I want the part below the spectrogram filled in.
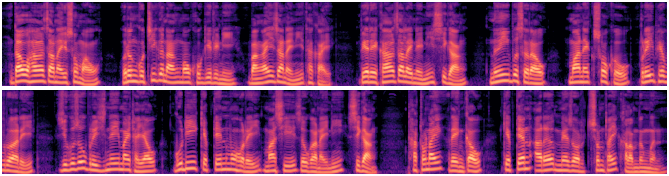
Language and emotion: Bodo, neutral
